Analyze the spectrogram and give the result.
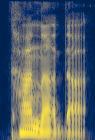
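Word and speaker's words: カナダ: Canada compared to Japanese kanada I went to da this is a nice point about Japanese in that the vowel sounds don't really change and so you can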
